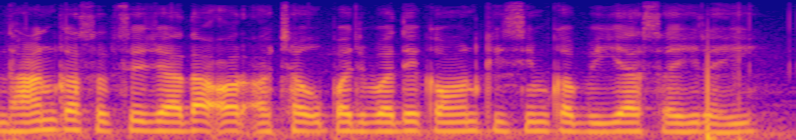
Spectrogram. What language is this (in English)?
Bhojpuri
